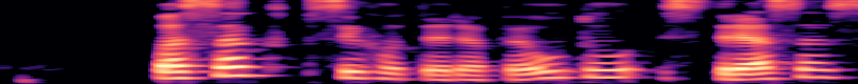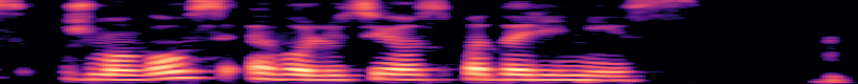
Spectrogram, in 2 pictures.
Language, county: Lithuanian, Telšiai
